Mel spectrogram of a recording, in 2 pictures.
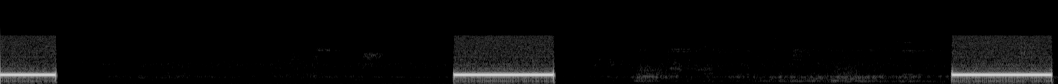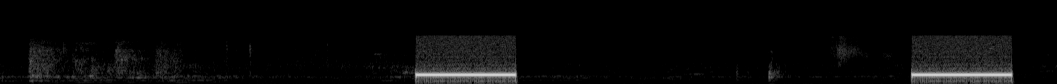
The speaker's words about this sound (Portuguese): Não estão trabalhando, né, amiga? O número discado não está atendendo.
